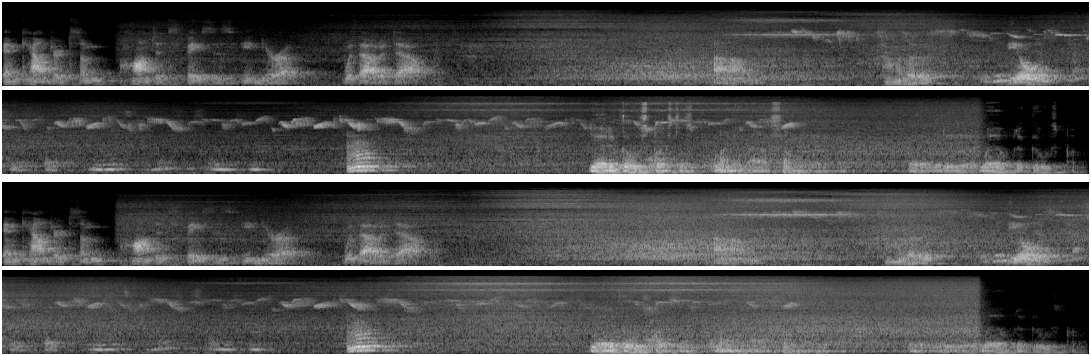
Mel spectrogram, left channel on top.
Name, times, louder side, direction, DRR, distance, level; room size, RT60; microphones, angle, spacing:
voice 1, 0.0-2.9 3.4-4.2 4.6-5.7 7.1-7.9 8.7-9.5 10.1-10.4 14.3-14.7, left 1 dB, 10° left, 1 dB, 0.8 m, -25 dB
sound 1, 1.1-20.7, right 6 dB, 30° right, 0.5 m, -31 dB
sound 2, 7.9-18.8, left 4 dB, 30° left, 1.6 m, -31 dB
voice 2, 9.7-11.4 11.7-13.5 16.8-17.0 17.3-18.3 18.6-18.7, left 1 dB, 50° right, 1 dB, 1.5 m, -31 dB
voice 3, 16.7-19.4 19.9-21.6, left 3 dB, 75° left, 10 dB, 0.6 m, -24 dB
9.3 x 5.2 x 2.9 m, 0.85 s
head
